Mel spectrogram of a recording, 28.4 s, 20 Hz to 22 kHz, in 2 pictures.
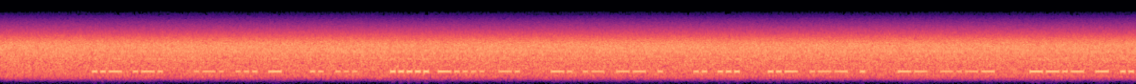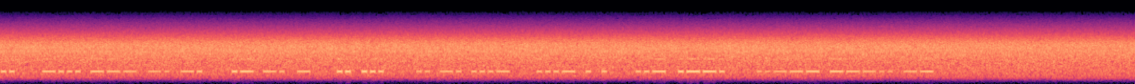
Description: Morse code, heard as a keyed tone, hand-sent with a paddle, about 23 wpm, 630 Hz, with heavy radio static and fading. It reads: UR RST IS 56N NAME IS UWE MY QTH BONN ANT IS INV VEE UP 28M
